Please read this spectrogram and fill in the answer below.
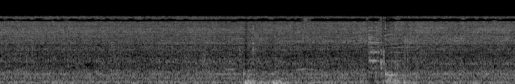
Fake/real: real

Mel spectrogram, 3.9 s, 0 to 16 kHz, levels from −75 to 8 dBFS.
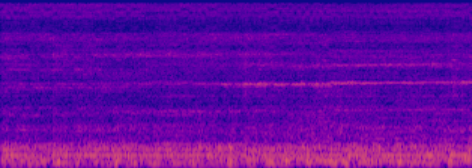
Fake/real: fake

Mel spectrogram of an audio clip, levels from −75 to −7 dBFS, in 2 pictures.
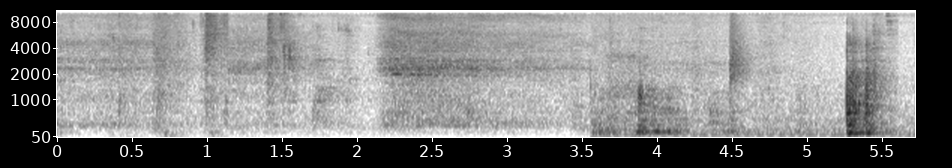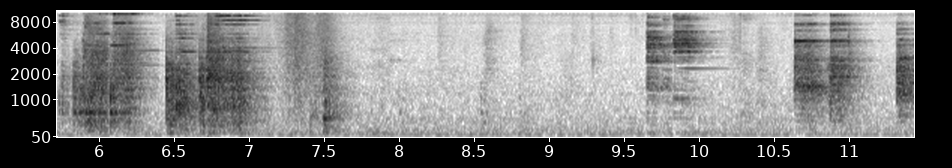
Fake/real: real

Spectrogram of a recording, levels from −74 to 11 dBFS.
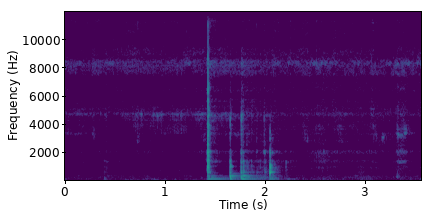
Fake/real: fake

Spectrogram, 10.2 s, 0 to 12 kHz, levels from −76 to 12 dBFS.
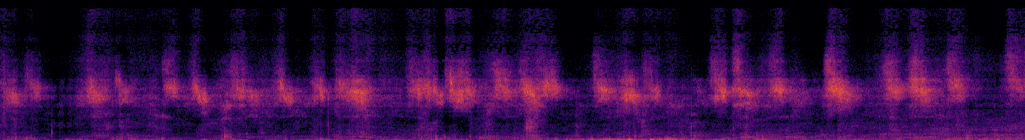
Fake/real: fake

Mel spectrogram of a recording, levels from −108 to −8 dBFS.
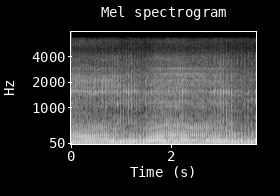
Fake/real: real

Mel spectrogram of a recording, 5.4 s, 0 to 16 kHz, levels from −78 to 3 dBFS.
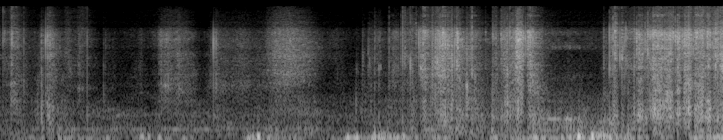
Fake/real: fake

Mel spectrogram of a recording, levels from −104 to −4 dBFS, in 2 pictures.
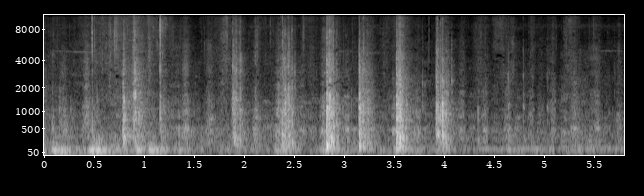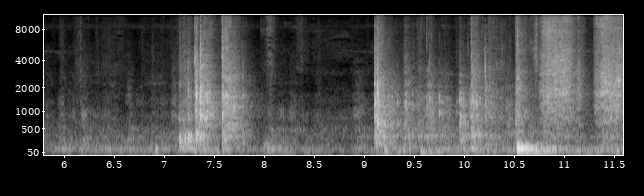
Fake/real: real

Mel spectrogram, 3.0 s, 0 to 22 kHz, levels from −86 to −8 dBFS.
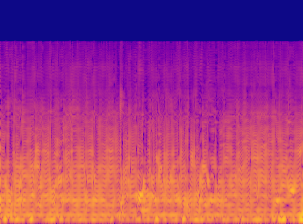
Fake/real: fake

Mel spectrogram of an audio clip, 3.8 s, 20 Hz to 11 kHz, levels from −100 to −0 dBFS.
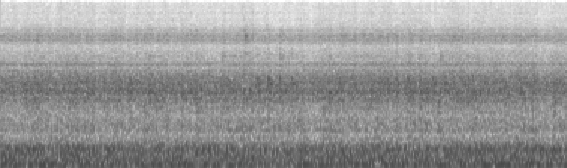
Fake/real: real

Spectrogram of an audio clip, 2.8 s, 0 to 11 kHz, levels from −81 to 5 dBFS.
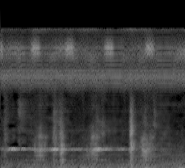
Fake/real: fake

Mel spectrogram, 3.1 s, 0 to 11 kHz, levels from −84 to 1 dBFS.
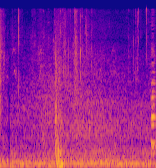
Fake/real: fake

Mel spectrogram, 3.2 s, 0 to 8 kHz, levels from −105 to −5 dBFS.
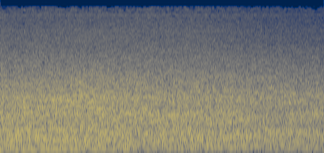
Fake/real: real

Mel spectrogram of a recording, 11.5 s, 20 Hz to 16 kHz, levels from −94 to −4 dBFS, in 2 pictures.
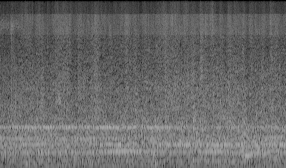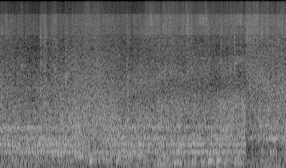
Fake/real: fake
